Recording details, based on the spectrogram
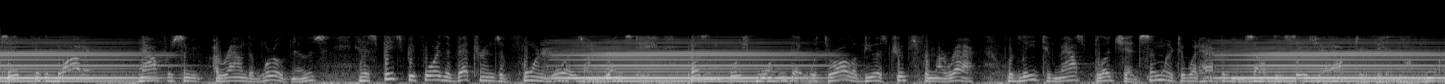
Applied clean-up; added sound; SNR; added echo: none; Bowed string instrument; -4 dB; none.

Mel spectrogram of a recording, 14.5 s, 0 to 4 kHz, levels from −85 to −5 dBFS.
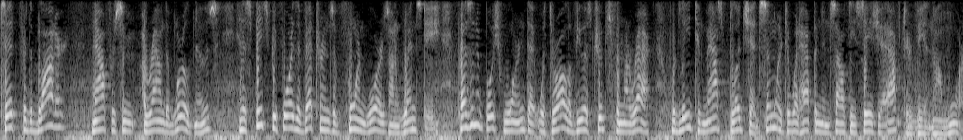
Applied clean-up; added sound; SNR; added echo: none; none; none; none.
